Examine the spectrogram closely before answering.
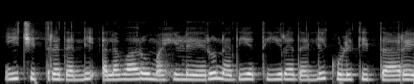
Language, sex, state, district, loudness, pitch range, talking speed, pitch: Kannada, female, Karnataka, Bangalore, -14 LUFS, 225-250 Hz, 100 wpm, 235 Hz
